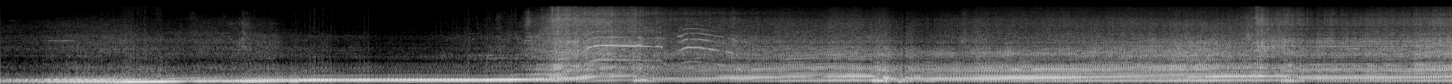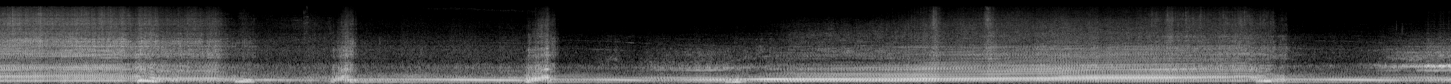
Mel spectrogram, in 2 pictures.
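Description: Dodge Charger Hellcat's supercharged 6.2-litre V8 heard from inside the cabin, driven hard on track. The engine pitch climbs under throttle and falls back sharply several times as the driver shifts or lifts for corners.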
